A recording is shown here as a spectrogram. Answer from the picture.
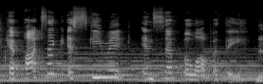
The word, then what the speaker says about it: hypoxic ischemic encephalopathy: He was diagnosed with HIE, which is his hypoxic ischemic encephalopathy.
